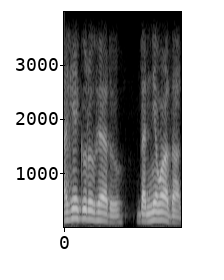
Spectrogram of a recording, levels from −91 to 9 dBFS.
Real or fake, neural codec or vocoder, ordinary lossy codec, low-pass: fake; codec, 16 kHz, 2 kbps, X-Codec, WavLM features, trained on Multilingual LibriSpeech; Opus, 24 kbps; 3.6 kHz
